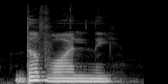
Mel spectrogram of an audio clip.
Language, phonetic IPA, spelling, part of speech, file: Ukrainian, [dɐˈʋalʲnei̯], давальний, adjective, Uk-давальний.ogg
- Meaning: dative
